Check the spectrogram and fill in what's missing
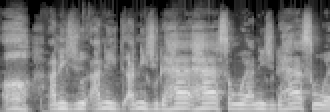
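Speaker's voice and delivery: put-on panicked voice. Retelling her urging him to hide as banging starts: imitating someone panicking. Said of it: "totally panicking".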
